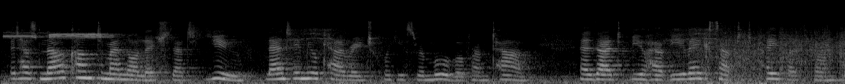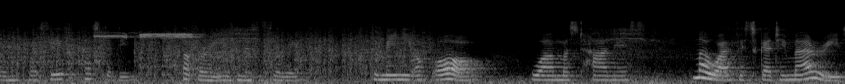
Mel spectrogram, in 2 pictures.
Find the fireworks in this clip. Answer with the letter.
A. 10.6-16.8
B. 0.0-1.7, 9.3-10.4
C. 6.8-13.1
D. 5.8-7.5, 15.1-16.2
C.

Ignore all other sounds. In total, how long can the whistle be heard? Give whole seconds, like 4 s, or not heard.
3 s.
